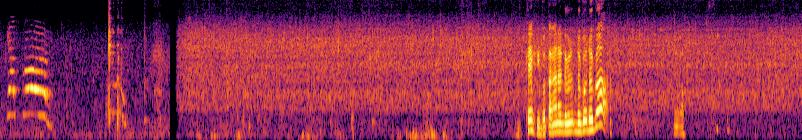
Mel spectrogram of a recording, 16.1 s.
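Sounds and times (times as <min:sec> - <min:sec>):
meat sizzling in a wok: 0:03.5 - 0:16.0.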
